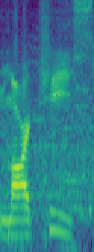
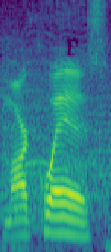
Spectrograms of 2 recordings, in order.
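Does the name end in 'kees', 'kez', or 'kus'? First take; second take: kees; kez. First: The name ends with a 'kees' sound. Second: The name ends with a 'kez' sound. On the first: "I'm often Marquise"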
